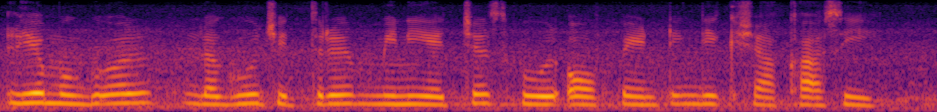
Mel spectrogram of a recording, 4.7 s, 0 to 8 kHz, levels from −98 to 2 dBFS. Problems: constant background noise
